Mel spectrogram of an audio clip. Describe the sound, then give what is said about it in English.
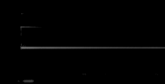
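A single bright electronic ding from a phone, a notification tone, strikes sharply and rings out with a long, steady sustained tone that slowly fades, heard alone against a quiet background. “someone's telling me that it's a text message for you or it's your alarm”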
